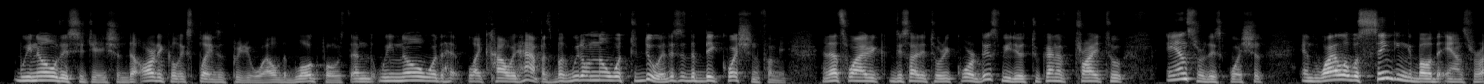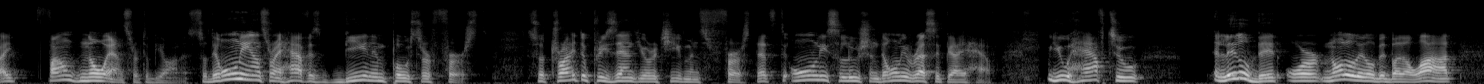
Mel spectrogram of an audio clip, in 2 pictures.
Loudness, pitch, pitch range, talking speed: -24 LUFS, 150 Hz, 130-175 Hz, 225 wpm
